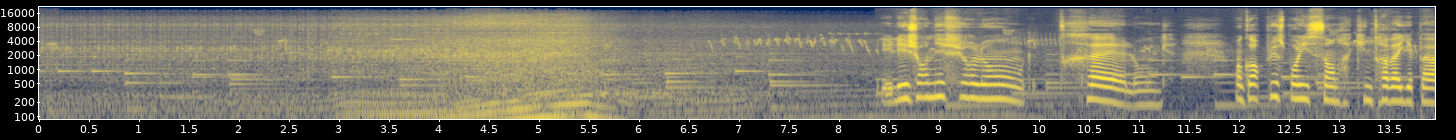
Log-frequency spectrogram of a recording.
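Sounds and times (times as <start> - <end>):
car engine starting and driving away: 0.0 - 8.4
speech: 8.4 - 11.4, 12.0 - 13.9.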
